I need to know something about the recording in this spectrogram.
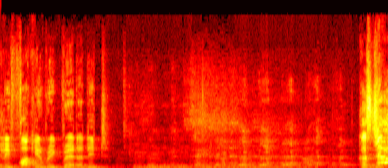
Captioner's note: audience laughs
